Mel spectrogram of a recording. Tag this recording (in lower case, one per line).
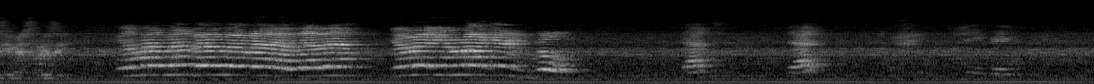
speech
